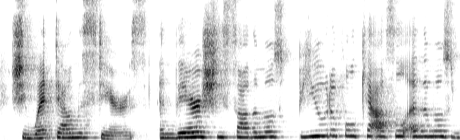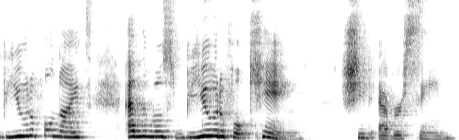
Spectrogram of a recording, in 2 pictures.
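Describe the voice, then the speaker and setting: Higher-voiced woman reading a children's story. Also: a bit bright, reverberant. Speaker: teacher reading a storybook aloud. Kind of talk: children's story read-aloud.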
